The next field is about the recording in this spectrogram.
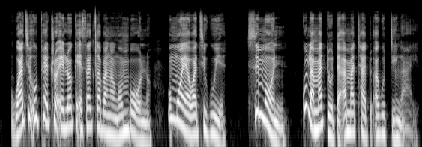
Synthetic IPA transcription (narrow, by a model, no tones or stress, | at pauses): ɣwatʰiupʰɛtʰrɔʔɛlɔkʰɛɛsaǀaβaŋaŋom̩βɔnɔ | umɔjawatʰiɣuːjɛ | simoni | ɣulamad̥ʱɔd̥ʱa̰ʔamatʰatʰuʔaɣud̥ʱiŋa̰ːjɔ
